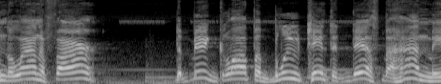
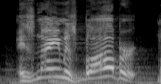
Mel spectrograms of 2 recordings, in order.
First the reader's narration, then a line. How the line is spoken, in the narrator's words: I called out to the cops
